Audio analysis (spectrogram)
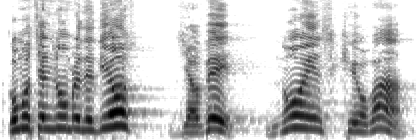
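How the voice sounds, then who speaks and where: Male priest, high voice, slow unhurried preaching, call-and-response with the faithful, long church reverb. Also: expressive. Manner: swings from soft to loud exhortation, tells jokes. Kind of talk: sermon.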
